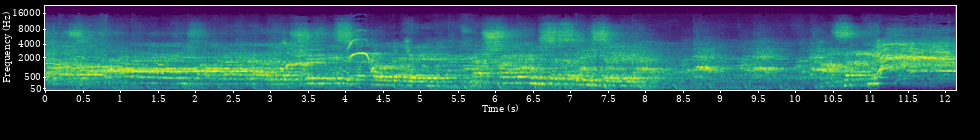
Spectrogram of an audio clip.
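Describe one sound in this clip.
A group of young people chatter and talk loudly together.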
